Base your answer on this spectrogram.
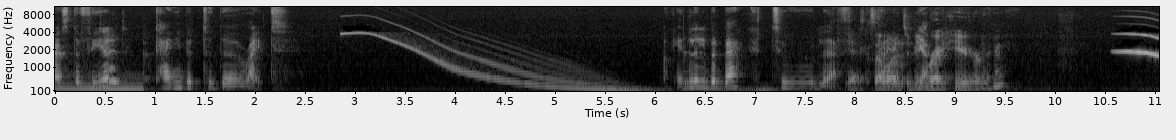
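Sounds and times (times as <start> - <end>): theremin downward glide: 0.0 - 1.0, 2.9 - 7.3.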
